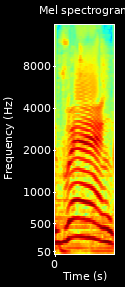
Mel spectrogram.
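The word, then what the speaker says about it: vingt: Vang. V-I-N-G-T. T is silent.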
